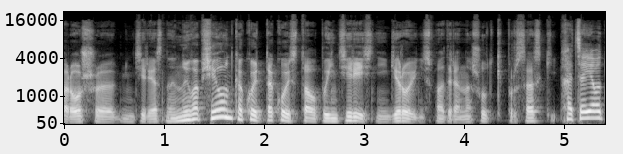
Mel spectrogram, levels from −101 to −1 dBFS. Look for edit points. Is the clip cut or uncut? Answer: uncut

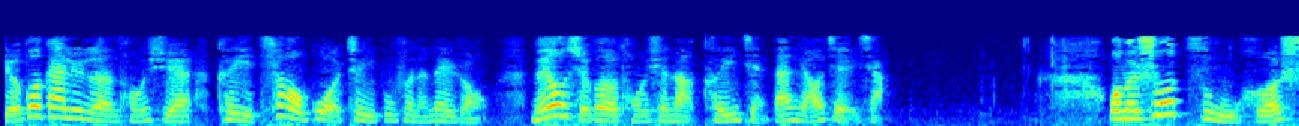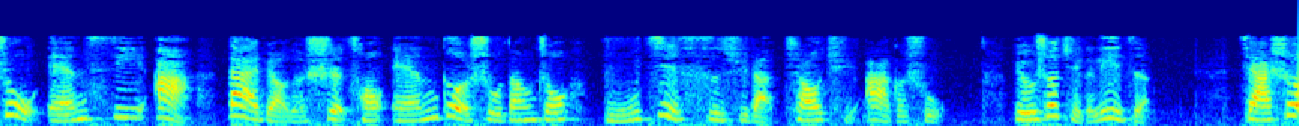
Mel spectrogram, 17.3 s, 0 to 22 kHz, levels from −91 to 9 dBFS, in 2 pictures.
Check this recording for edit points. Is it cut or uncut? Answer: uncut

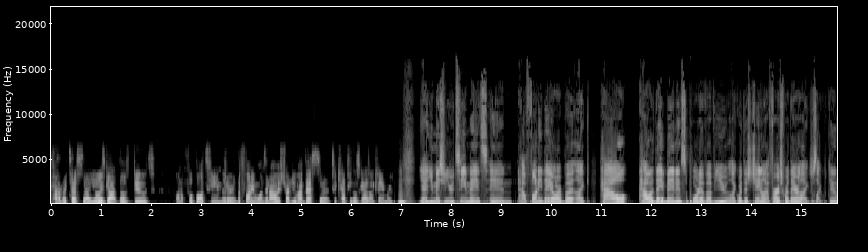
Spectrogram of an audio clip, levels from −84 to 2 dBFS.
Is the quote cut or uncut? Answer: cut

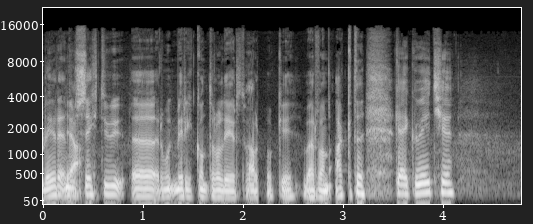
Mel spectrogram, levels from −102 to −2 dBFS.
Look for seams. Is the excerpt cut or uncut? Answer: cut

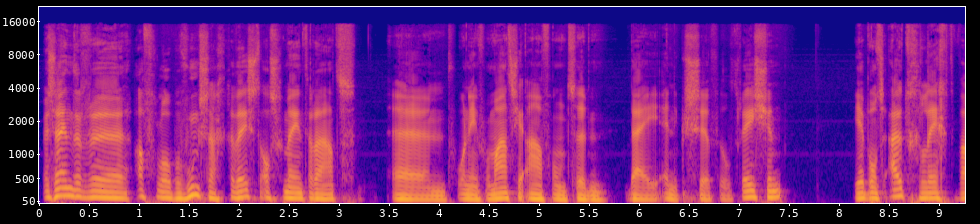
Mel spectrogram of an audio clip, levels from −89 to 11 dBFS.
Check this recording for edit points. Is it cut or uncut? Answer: cut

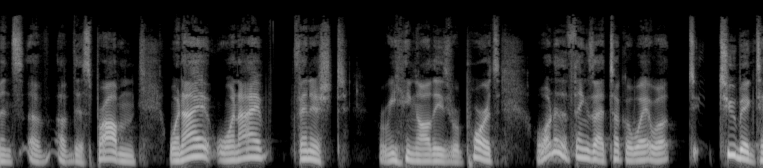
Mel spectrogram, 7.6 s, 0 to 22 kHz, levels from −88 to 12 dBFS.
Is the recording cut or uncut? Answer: uncut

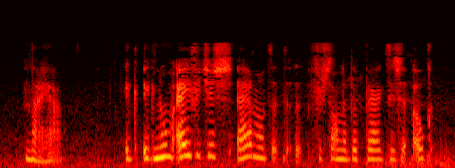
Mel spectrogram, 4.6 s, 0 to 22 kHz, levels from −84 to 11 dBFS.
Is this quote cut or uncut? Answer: uncut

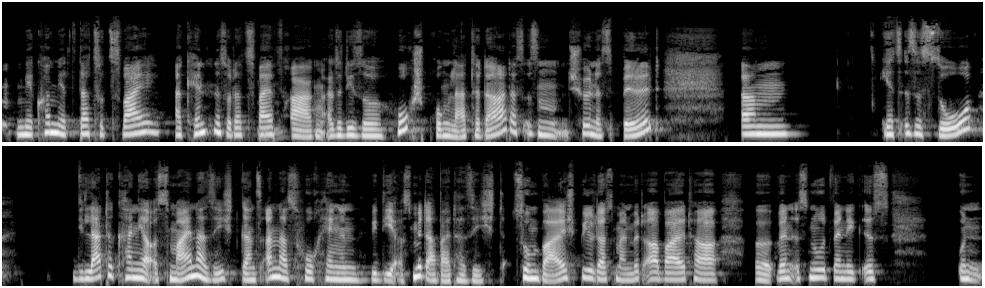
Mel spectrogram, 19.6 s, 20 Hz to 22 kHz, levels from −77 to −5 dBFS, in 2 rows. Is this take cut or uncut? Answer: cut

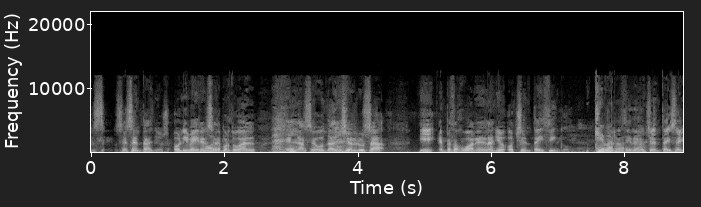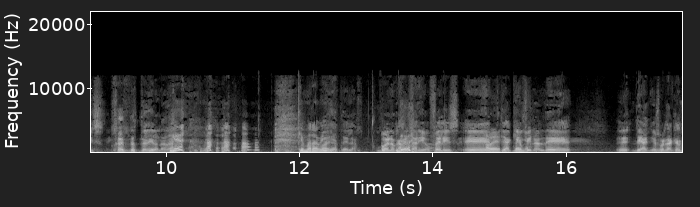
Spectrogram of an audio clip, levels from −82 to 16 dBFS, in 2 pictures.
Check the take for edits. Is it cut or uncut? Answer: cut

